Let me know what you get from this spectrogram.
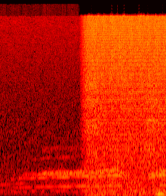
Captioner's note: wind howls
